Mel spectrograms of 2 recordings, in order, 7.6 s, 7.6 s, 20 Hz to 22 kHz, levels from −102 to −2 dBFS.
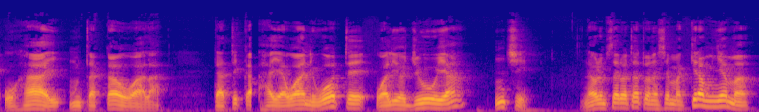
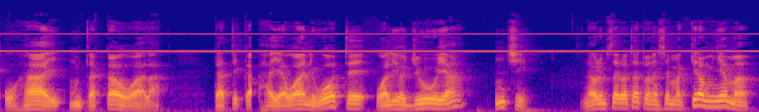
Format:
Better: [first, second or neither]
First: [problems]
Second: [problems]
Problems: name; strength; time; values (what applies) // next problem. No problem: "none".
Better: first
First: none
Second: high-pitched whine; noticeable; throughout; 4 kHz, 20 dB below the speech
